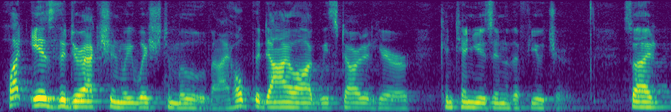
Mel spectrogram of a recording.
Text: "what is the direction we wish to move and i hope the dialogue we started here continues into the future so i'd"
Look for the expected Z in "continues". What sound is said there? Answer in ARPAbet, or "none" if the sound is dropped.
Z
